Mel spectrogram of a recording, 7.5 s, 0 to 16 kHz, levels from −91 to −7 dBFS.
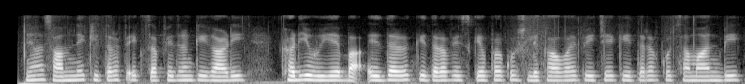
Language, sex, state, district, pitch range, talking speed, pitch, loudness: Hindi, male, Delhi, New Delhi, 180-190 Hz, 215 wpm, 185 Hz, -17 LUFS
